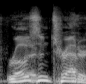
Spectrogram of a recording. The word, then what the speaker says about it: Rosentreter: Rosentreter.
